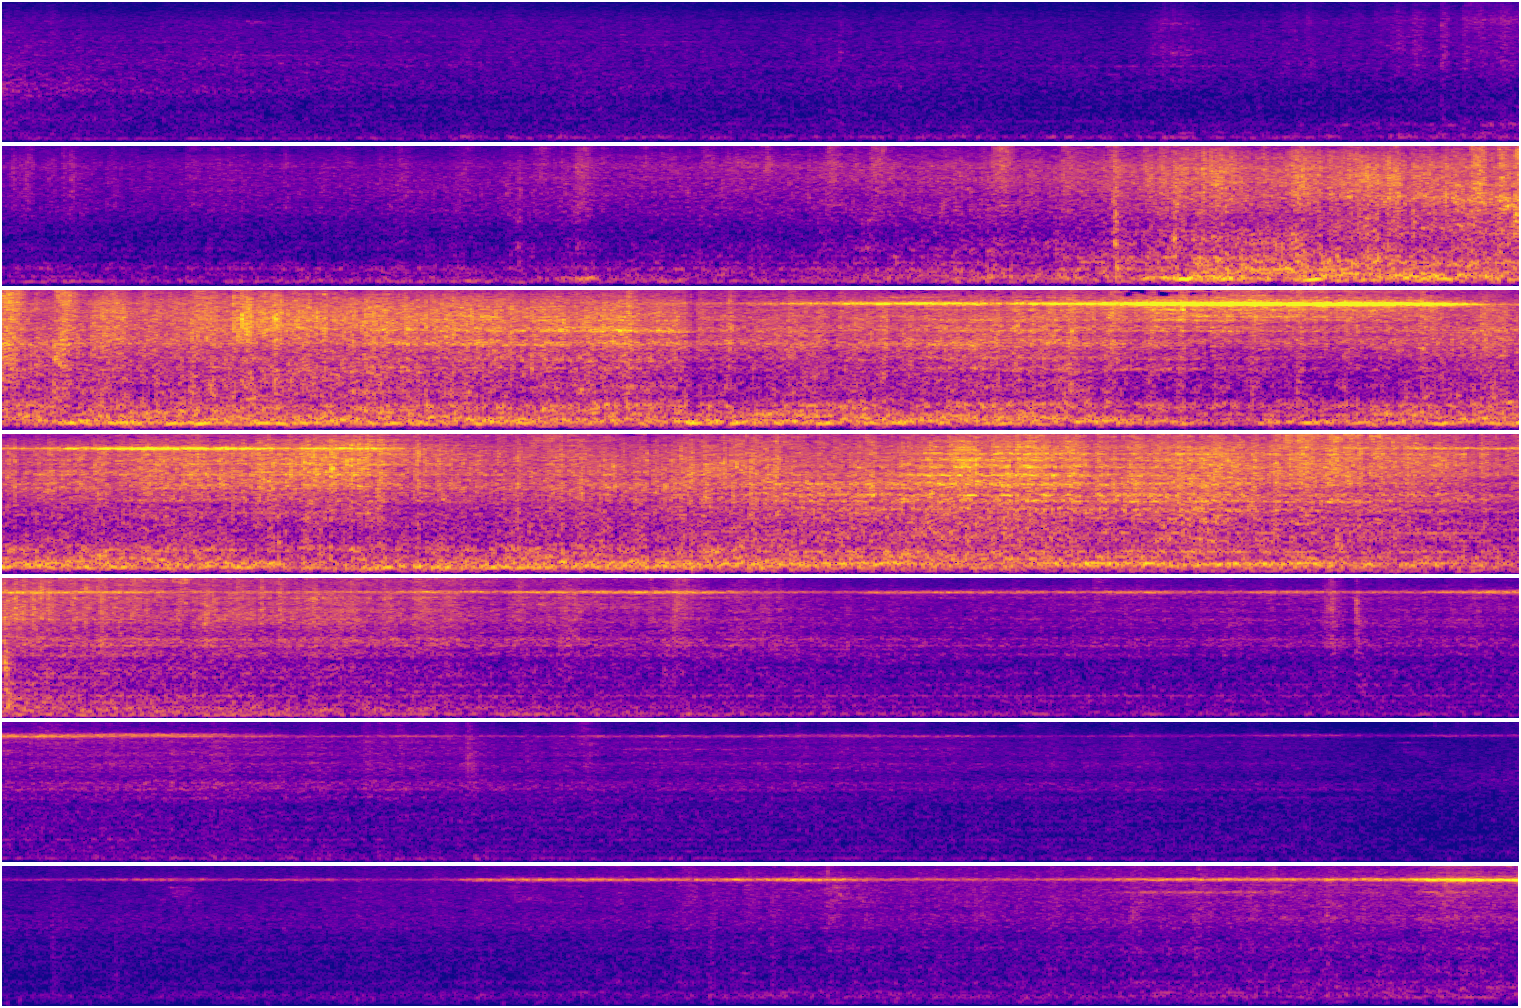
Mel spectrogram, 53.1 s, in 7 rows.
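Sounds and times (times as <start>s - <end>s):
electric train passing: 6.5s - 53.0s
high wheel squeal: 18.4s - 25.3s, 27.3s - 39.6s, 45.9s - 53.0s.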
